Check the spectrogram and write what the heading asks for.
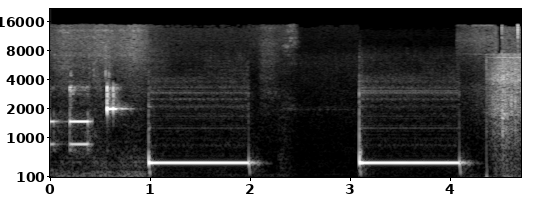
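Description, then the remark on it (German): A few quick dialing tones beep at the start, followed by two long, steady ringing tones separated by a pause of silence, clear, with no talking, as a phone call is placed to someone who works at the Münchner Stadtdetektive. “Ich rufe mal kurz Astrid Herrenleben an.”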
